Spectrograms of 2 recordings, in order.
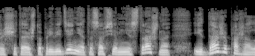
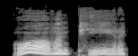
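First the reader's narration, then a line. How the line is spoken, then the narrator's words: Very dreamy drawl. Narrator (Russian): еще мечтательнее протянула мисс Отвертка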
